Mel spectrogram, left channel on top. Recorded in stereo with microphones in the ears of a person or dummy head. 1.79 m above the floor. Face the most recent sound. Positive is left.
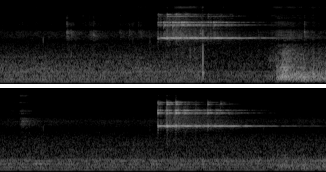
turn(degrees=-45)  # may be behind; listen again after turning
